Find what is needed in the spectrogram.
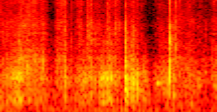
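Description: Soft rustling and crinkling of a nylon Maxpedition pouch being handled, with a few faint clicks.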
